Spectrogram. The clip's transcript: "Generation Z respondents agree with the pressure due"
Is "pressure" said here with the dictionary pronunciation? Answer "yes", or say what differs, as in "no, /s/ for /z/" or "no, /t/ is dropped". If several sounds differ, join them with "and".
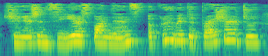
yes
